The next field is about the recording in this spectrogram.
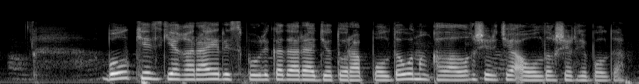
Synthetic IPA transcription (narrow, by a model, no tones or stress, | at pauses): bʊlˠkʲʰe̞zɡʲe̞qʰɑɾɑjɾe̞spublijkad̪ɑɾad̪ʲio̞t̪ʰuɾɑp̚bo̞lˠd̪əwo̞nəɴqʰɑlˠɑlˠəqʒe̞ɾd̪e̞ʔɑ̰wəlˠd̪əqʒe̞ɾd̪e̞bo̞lˠd̪ə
